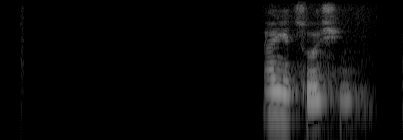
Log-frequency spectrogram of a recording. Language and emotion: Russian, sad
